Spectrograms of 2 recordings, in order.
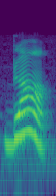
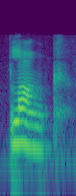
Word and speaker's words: blanc: that green jose remembering not to pronounce the c at the end of blah i hope you guys didn't pronounce blanc black well then for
